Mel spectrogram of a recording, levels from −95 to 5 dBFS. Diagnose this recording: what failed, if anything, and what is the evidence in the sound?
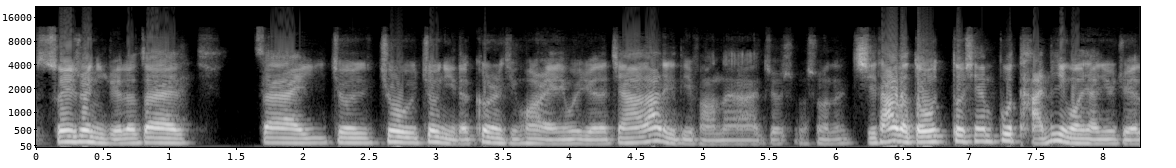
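Hard clipping at the converter or gain stage: speech peaks flatten into harsh crackle at 0.17–1.04, 1.76–1.98, 2.35–3.38, 4.40–4.68 and 6.35–7.82 s, overdriven by about 2 to 8 dB.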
